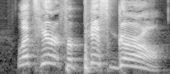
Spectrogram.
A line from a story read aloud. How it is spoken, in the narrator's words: Lane screamed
